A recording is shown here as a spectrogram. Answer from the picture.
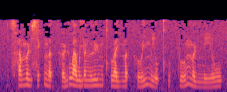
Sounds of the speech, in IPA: t͡sʰɐ˨˧mɵ˨ɥsɪ˨˥k̚ n̪ɐ˨˥t̚ hɵ˨˥ɥwɐ˧wjɵ˧n lyː˧mkʷʰaː˨jmɐ˨˥t̚ huː˨˥jmiː˨˩w kʷʰɪ˨˥k̚fuː˨˥mɵ˨ɥ n̪iː˨˧w

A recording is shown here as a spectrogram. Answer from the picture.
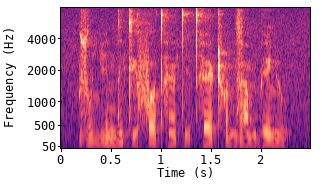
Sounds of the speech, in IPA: zuʎindẽ tʲʌfʌt̪ʰɛ̃ t̪it̪ʰɛʈʰʌ nzambelʲu

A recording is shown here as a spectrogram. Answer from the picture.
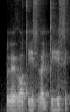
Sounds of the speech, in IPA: løðɔtʼisðœlʲ t̪is

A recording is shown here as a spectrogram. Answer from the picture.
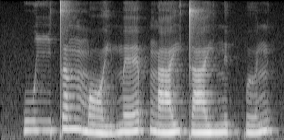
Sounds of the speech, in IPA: wiː˧t̪ɐ˥ŋ mɔː˨˩j mɛː˨˥p̚ŋaː˨˥j t̪aː˨jn̪ɪ˨˥k̚pɵ˨˥n

